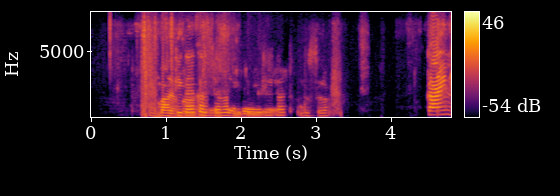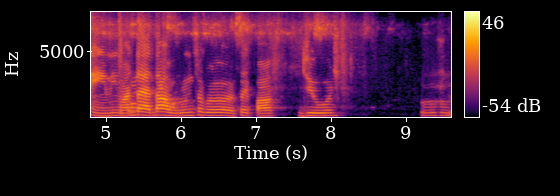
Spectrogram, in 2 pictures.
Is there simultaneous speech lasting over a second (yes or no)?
no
